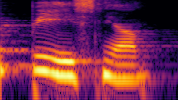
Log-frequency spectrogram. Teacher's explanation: Твердий приголосний [c] перед м’яким [н'] уподібнюється до [с'] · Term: уподібнення за м’якістю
